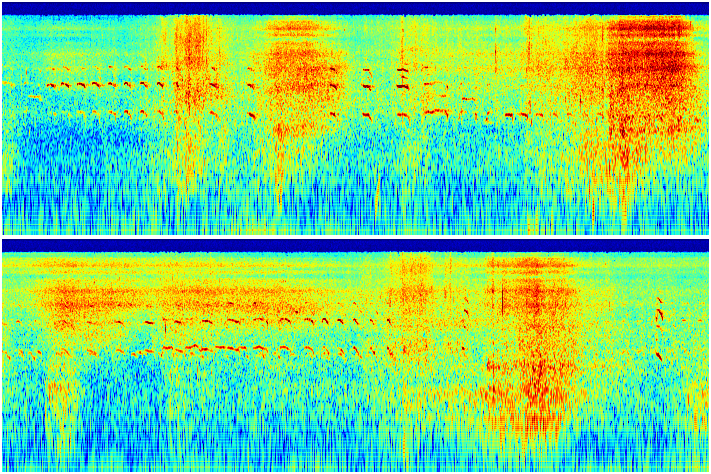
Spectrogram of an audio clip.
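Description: Waves washing ashore in slow swells, each rush lasting a second or two. Over them a bird calls in quick runs of short, repeated chirping notes.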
